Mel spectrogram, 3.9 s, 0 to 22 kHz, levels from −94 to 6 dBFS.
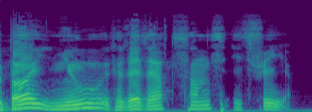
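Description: A short speech recording with mains hum coming in at 1.15 s and sitting there right to the end at 3.90 s: a steady 50 Hz drone, roughly 30 dB under the speech, that points to a ground loop or a transformer close to the signal path bleeding the power line in.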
